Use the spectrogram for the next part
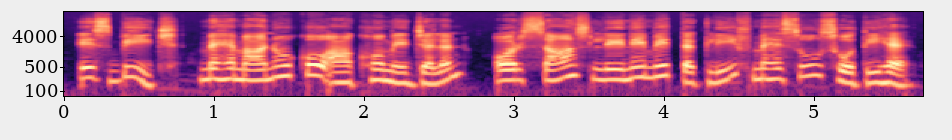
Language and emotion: Hindi, neutral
